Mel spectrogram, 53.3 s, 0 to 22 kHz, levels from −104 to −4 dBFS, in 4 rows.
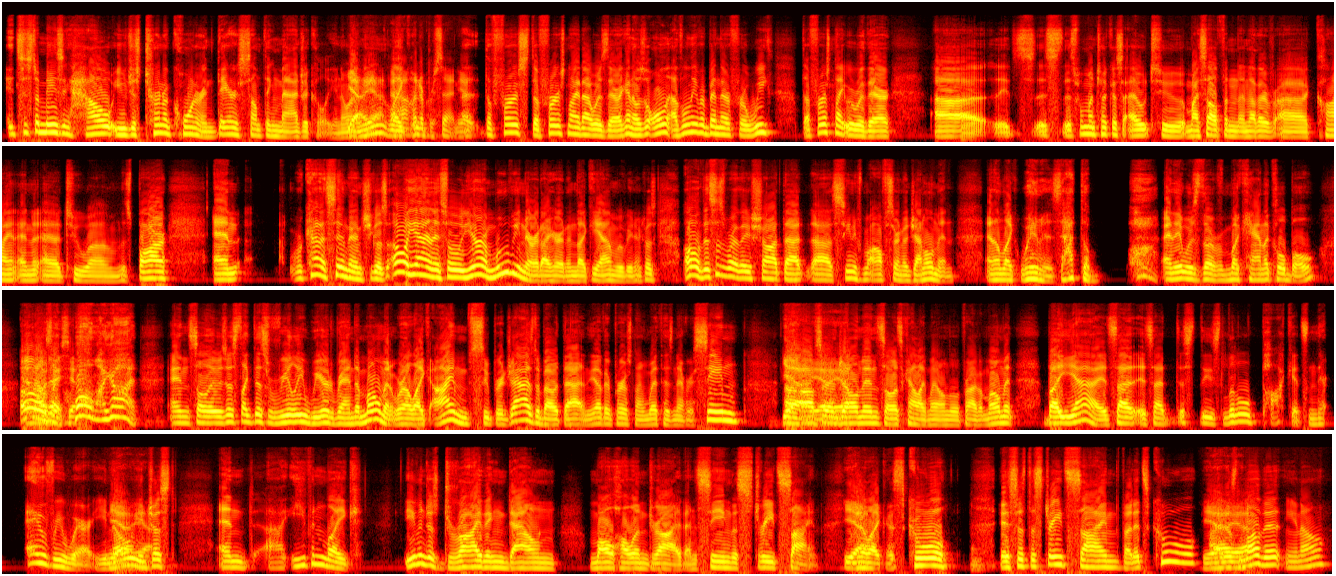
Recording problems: distortion; slight; 10 dB below the speech

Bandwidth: 15.5 kHz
